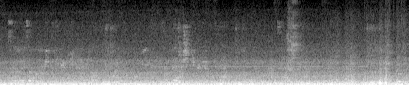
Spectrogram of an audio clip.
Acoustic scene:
subway train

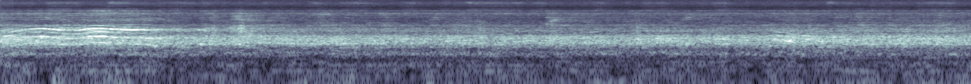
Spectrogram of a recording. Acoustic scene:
park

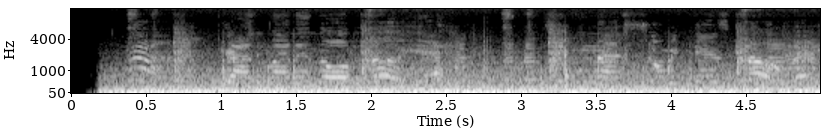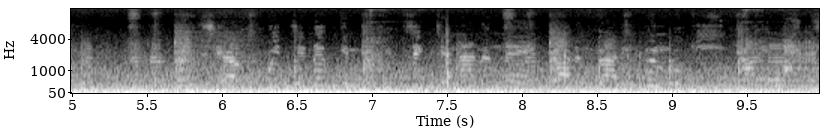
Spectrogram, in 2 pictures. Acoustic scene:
car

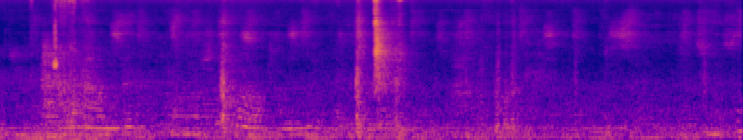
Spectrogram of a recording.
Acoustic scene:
cafe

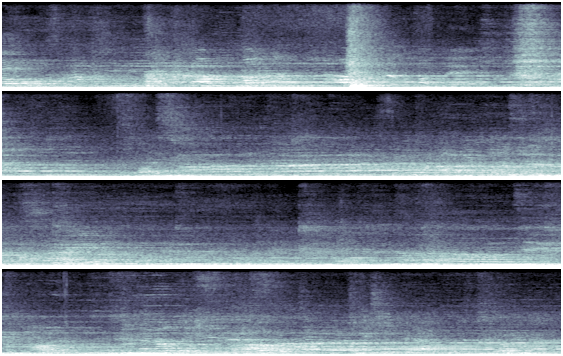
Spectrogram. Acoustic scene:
cafe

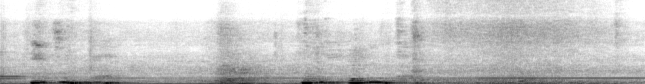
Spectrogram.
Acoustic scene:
elevator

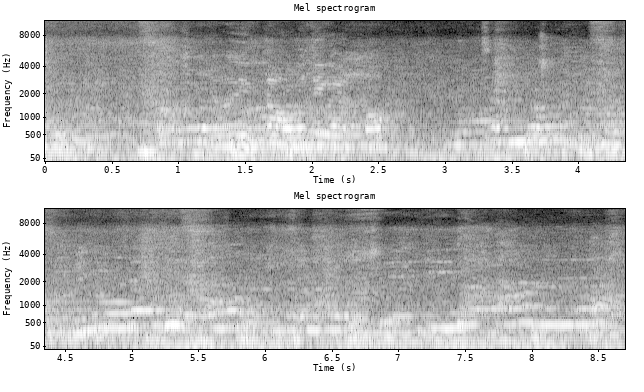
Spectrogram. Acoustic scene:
cafe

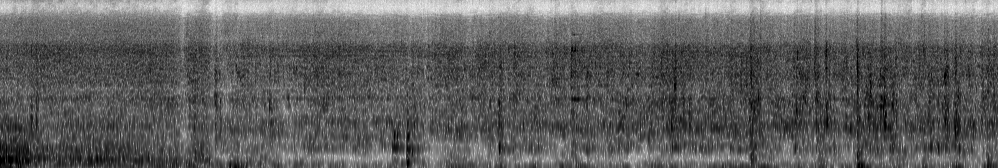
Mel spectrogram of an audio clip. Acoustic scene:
kitchen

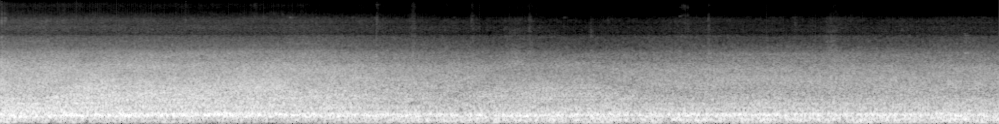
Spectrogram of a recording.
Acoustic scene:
subway station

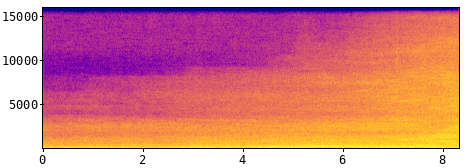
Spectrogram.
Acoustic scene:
street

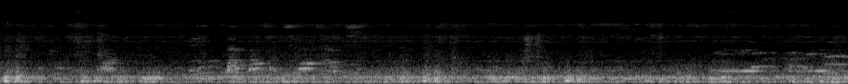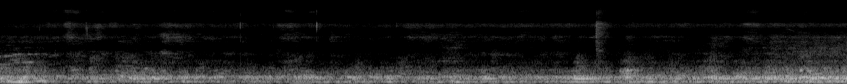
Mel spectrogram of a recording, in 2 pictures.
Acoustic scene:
subway train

